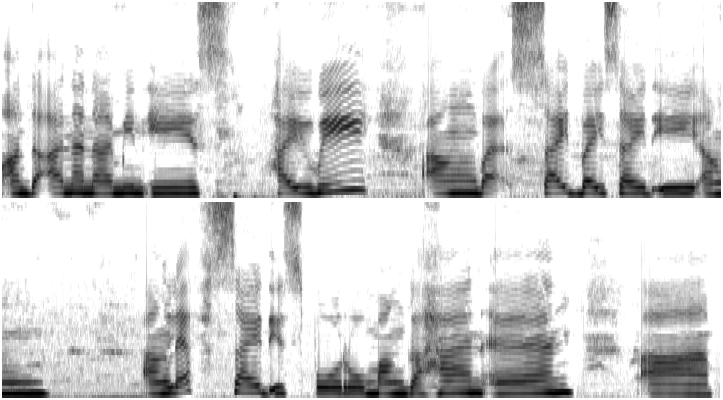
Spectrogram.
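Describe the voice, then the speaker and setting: Woman vlogger, fairly high voice, casual chatty storytelling with faint noise behind. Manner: chatty, addresses viewers as guys, frequent fillers and restarts.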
